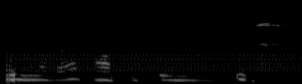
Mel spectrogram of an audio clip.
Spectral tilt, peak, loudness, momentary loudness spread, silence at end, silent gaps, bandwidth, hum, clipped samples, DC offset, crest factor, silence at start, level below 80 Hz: -4 dB/octave; -30 dBFS; -51 LUFS; 15 LU; 0 s; none; 15.5 kHz; none; under 0.1%; under 0.1%; 20 dB; 0.05 s; -82 dBFS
